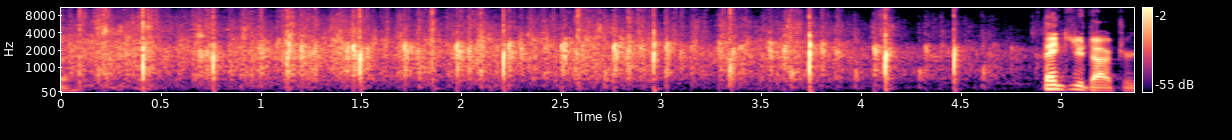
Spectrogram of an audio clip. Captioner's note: audience applauding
